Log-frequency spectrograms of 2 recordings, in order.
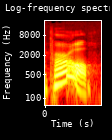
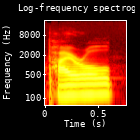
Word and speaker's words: Pirl: yeah nice yes well my name is spelled so weird it gets pronounced so many different ways yeah you know pyrrol people yeah I get a lot of I guess I get forgot they think the L is an i yeah Jacques very a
